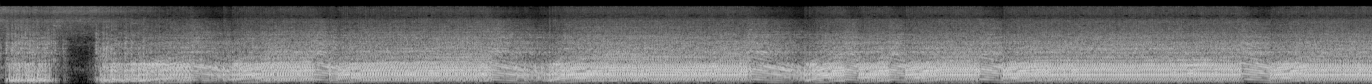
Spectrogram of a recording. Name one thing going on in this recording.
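A chainsaw engine idles and revs loudly and unevenly.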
